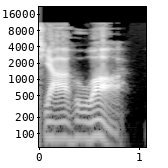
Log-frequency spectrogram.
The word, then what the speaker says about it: Yahuwah: If you mounce over it, you look at the pronunciation given there, and you pronounce it rightly, it's Yahuwah. You realize that the V is not pronounced in the pronunciation there. We don't pronounce it with a V sound.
